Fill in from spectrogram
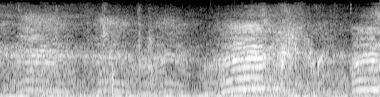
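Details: Farm ducks on a Northern California homestead quacking through a winter rainstorm, unbothered by the weather; several nasal, rasping quacks overlap, with steady rain and wind hiss underneath and a man's voice nearby.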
